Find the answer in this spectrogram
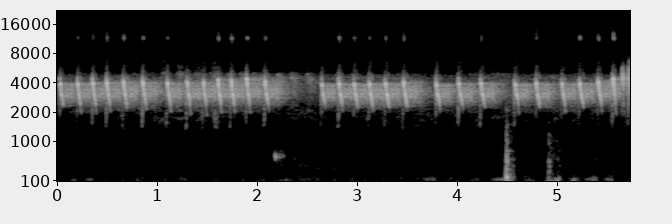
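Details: Training master recording of a kapas tembak bulbul: sustained rapid chirping, crisp repeated notes in long runs with a brief gap and one low knock partway through.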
